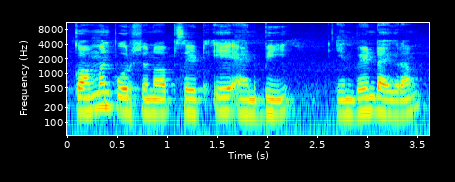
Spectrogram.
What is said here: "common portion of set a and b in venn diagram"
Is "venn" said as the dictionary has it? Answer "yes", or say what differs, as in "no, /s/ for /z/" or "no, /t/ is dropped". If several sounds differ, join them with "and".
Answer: no, /b/ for /v/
